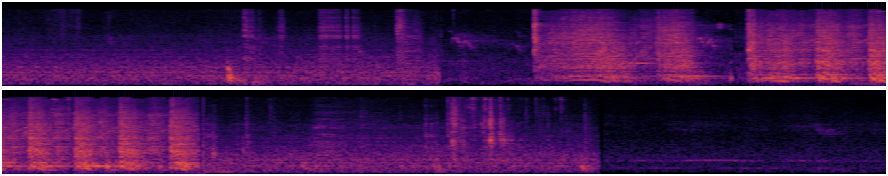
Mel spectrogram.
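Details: Old Opel Corsa petrol car in midday heat, driver pumping the pedal: starter churns in repeated long bursts with pauses, engine never catching cleanly; long cranking, hard start.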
